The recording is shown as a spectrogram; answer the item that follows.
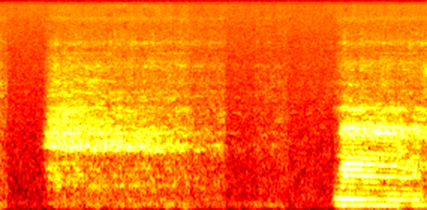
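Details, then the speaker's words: Slow airy breath in through the nose, a brief hold, then a steady breath out through the mouth: a simulated nursing-practice deep-breathing exercise for a woman who still has phlegm in her lungs and is breathing uncomfortably. "Eh yang kemudian setelah itu Ibu tarik napas dalam melalui hidung nah tahan sebentar Nah keluarganya melalui mulut seperti itu syukur Mbok nah lagi Tarik nafas jalan lagi keluarkan lewat mulut"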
